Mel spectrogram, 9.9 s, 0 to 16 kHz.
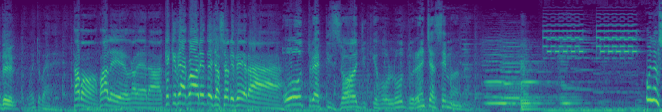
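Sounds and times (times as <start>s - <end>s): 
speech: 0.0s - 7.3s, 9.8s - 9.9s
telephone ringtone for an incoming call: 7.6s - 9.9s.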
